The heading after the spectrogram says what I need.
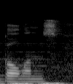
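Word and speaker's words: GOLM: id is gtmcmg olm he's asked to be referred to by the last bit which is of course g-o-l-m much to the right has been pronounced like golem anyway on a side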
